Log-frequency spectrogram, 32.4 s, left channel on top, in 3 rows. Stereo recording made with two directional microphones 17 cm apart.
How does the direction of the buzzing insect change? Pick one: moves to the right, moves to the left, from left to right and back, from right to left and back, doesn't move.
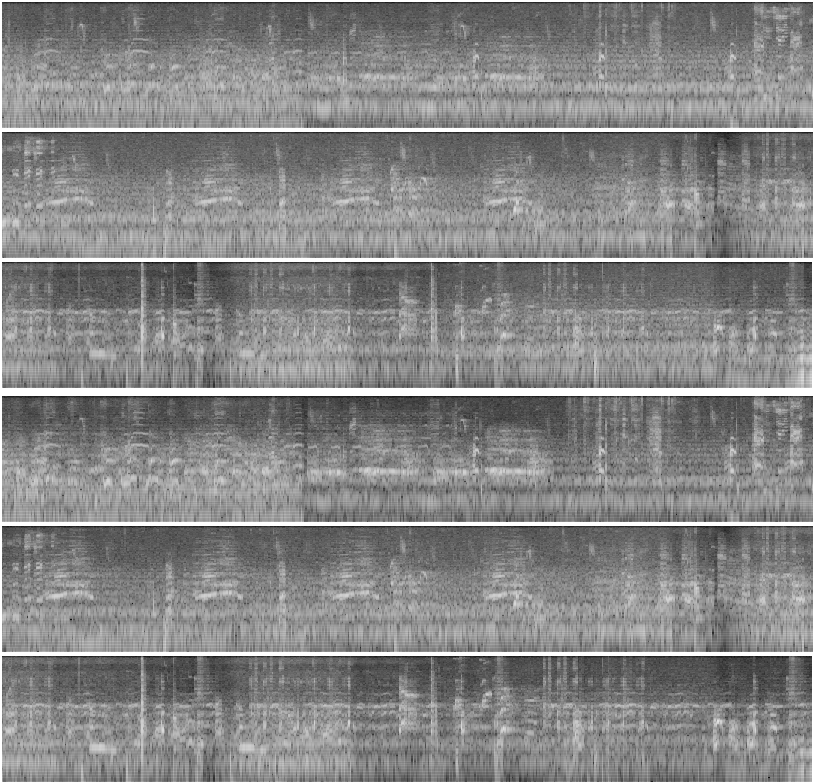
from left to right and back.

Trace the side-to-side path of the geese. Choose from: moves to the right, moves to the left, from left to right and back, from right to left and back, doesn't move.
doesn't move.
